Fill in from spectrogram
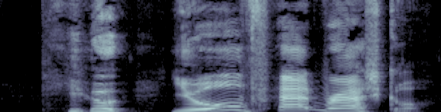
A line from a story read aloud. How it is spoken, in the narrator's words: he chuckled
